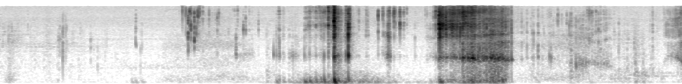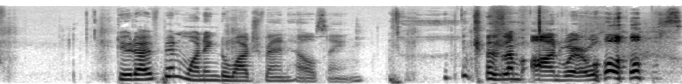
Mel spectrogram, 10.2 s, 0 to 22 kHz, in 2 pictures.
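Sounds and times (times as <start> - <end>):
person biting and chewing crispy food: 1.4 - 6.0
speech: 6.0 - 7.9, 8.8 - 10.2.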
